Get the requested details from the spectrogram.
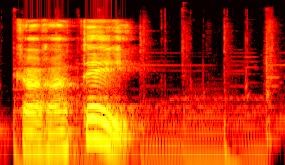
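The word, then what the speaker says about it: karaté: ك غ تي، هذا الحرف A، كاغاتي، كاغاتي، وتعني رياضة الكاراتيه.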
